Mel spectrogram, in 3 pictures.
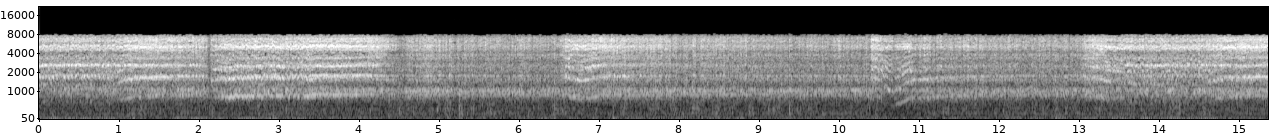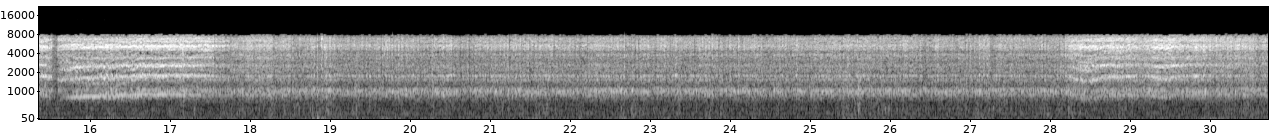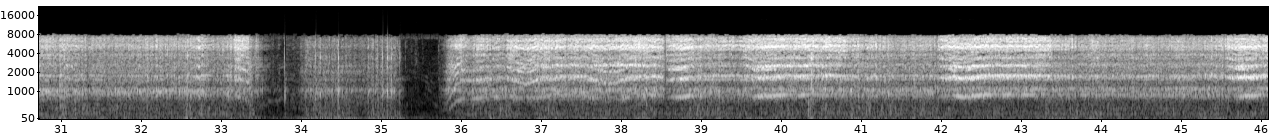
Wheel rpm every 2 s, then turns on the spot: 220, 210, 230, 230, 230, 200, 220, 210, 230, 230, 230, 230, 230, 230, 230, 230, 130, 60, 210, 220, 230, 230, 230.
32-34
